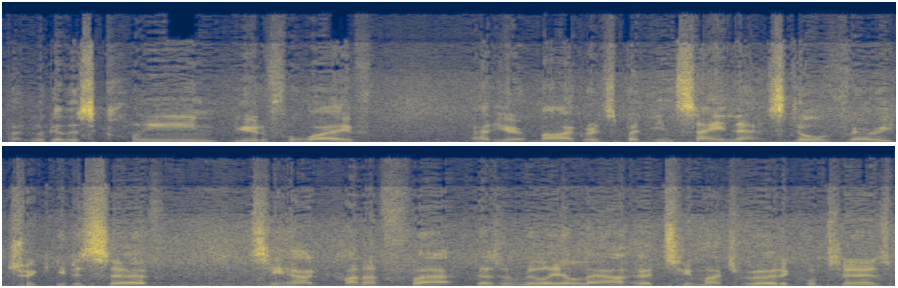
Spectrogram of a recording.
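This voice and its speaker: A man giving conversational, laid-back surf replay analysis, explaining each move as it happens. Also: fairly high pitch. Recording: clear surf noise behind. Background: ocean waves.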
